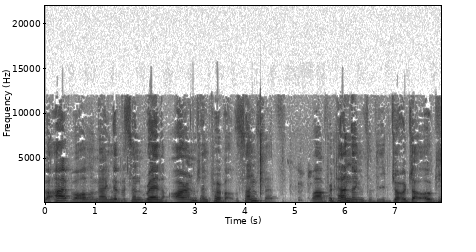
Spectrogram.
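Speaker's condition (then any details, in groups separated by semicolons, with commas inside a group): Cerebral palsy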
